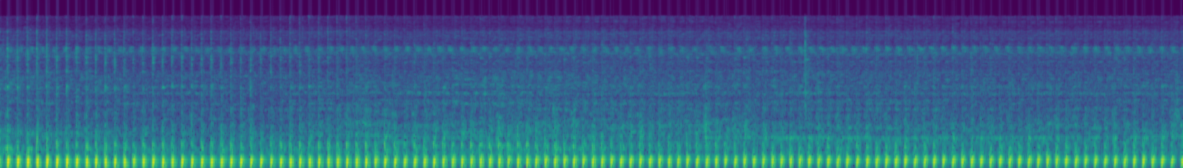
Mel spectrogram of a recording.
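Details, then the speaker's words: Yamaha Vega ZR single-cylinder motorcycle, warm, after engine work on the piston and camshaft plus a replaced valve guide, previously smoking heavily: even thumps about three or four a second, steady with no misses; clean idle, no longer smoking. "Suaranya sudah mantep dan nggak ngebul."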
